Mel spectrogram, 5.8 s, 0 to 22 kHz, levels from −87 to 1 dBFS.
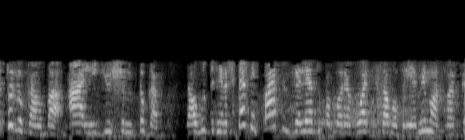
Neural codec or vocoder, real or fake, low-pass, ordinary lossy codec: none; real; 3.6 kHz; MP3, 16 kbps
